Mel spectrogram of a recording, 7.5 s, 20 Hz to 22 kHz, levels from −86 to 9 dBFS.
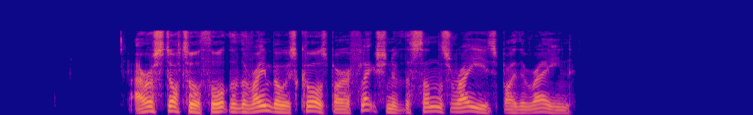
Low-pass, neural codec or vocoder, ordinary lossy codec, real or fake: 7.2 kHz; none; none; real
